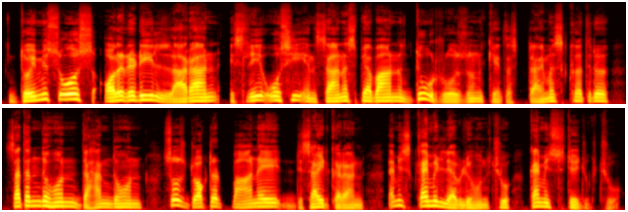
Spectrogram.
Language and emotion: Kashmiri, neutral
